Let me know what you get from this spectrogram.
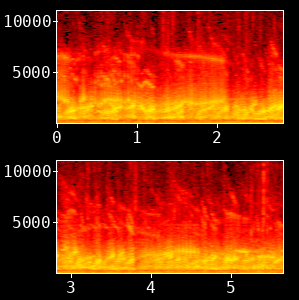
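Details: Croaking frogs in the water, a continuous mass of overlapping calls, with a long thin high tone in the first two seconds and scattered short chirps.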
